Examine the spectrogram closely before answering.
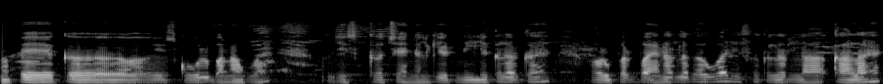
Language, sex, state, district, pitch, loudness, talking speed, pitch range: Hindi, male, Rajasthan, Nagaur, 105 Hz, -28 LUFS, 150 wpm, 105-110 Hz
